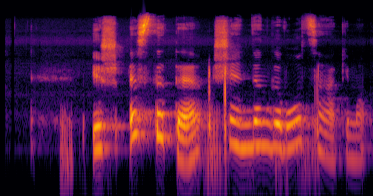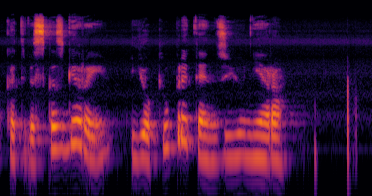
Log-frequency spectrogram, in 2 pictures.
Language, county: Lithuanian, Kaunas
